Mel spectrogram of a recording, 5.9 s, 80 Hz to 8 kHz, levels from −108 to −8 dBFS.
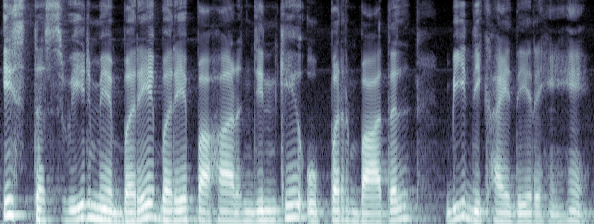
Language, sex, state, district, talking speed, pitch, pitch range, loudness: Hindi, male, Arunachal Pradesh, Lower Dibang Valley, 140 wpm, 130 Hz, 120-145 Hz, -17 LUFS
